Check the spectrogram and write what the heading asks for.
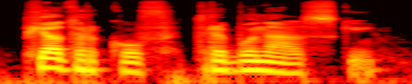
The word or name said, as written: Piotrków Trybunalski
